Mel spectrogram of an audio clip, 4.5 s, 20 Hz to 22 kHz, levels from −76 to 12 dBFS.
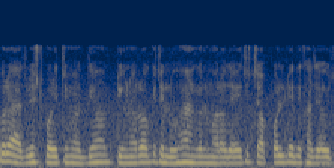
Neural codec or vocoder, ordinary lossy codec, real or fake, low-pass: vocoder, 44.1 kHz, 128 mel bands every 512 samples, BigVGAN v2; none; fake; 7.2 kHz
